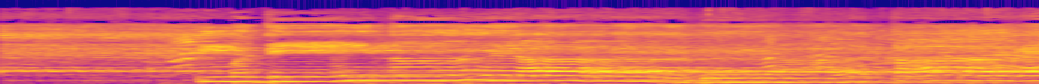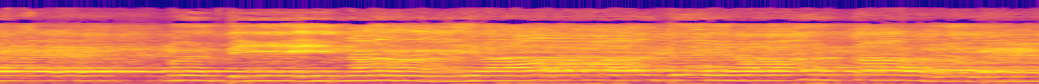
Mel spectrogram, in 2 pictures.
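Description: Men singing a naat unaccompanied into microphones, a lead voice with a second voice holding long sustained notes beneath it. The singing gets louder about a second in and the pitch steps between long held notes.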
